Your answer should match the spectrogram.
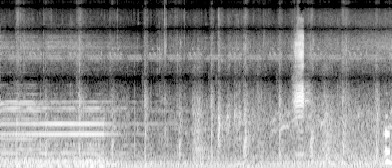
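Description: A duck quacks a few times in the game Fallout: New Vegas, brief honking calls over a steady ambient game background, one sharper quack near the end.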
